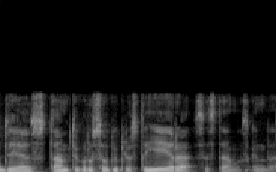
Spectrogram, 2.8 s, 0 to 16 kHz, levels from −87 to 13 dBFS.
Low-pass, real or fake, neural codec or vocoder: 7.2 kHz; real; none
